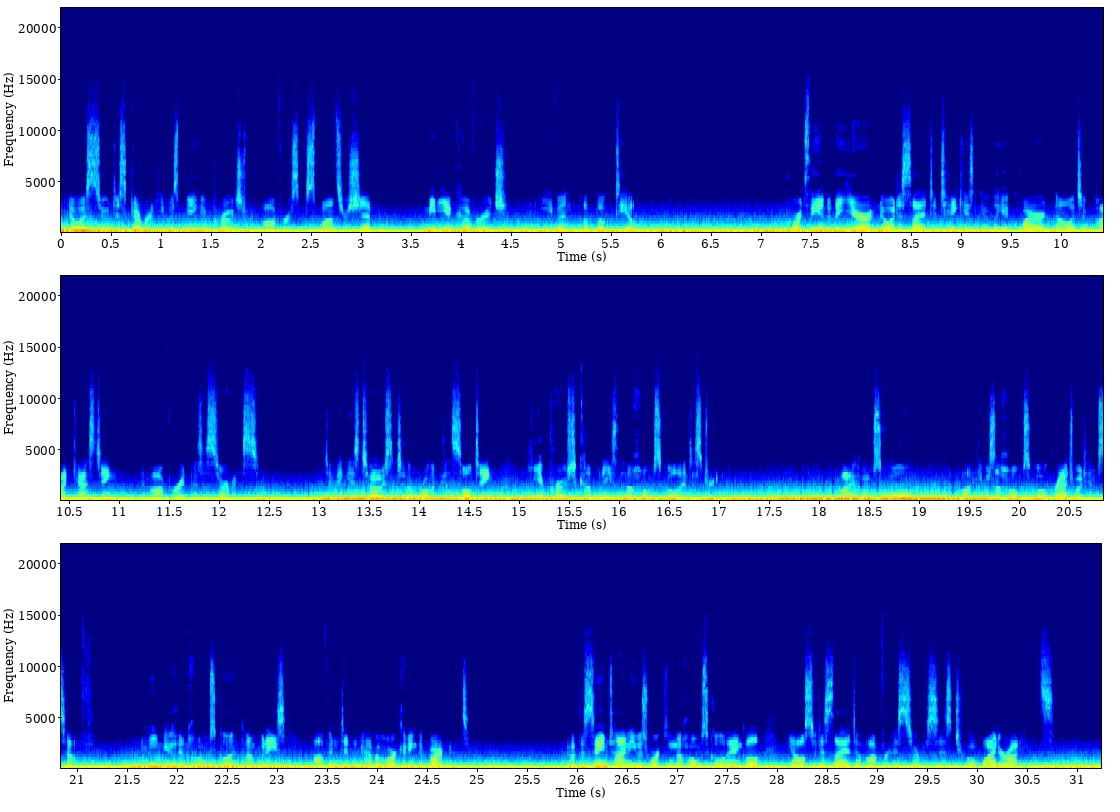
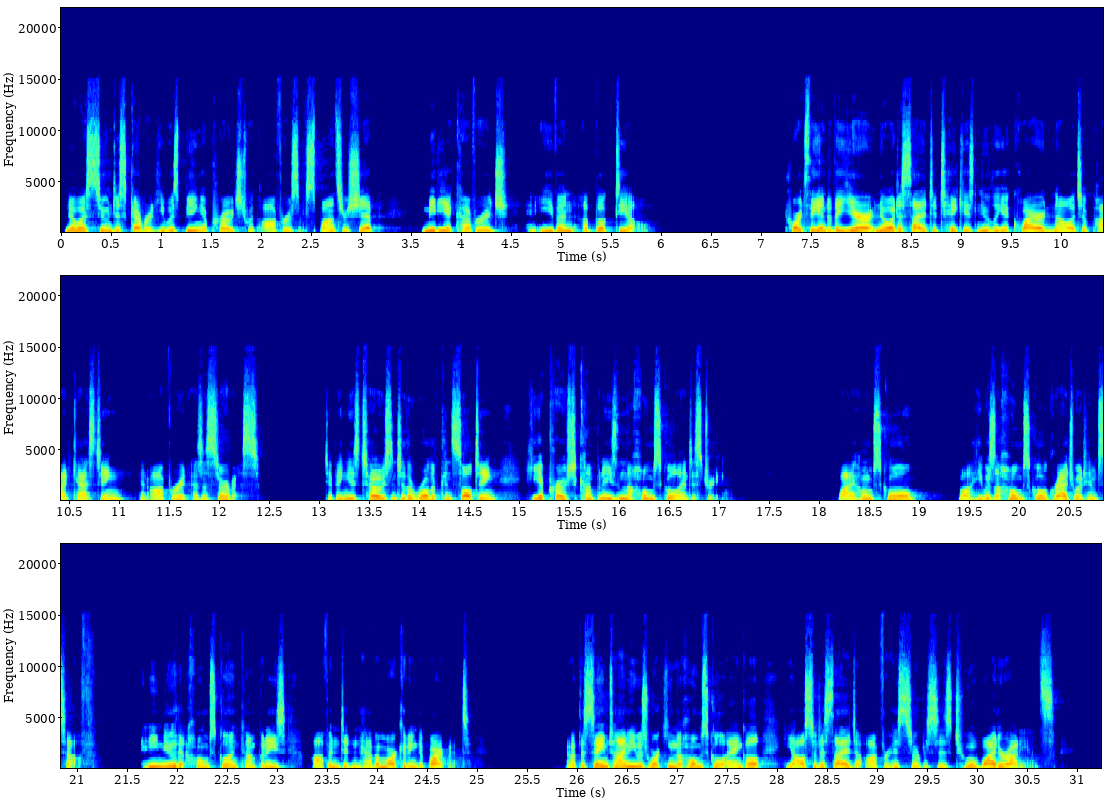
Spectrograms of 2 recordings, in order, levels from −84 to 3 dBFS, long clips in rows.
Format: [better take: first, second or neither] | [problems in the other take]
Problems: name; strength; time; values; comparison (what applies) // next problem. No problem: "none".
second | wind noise on the microphone; heavy; 1 dB above the speech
